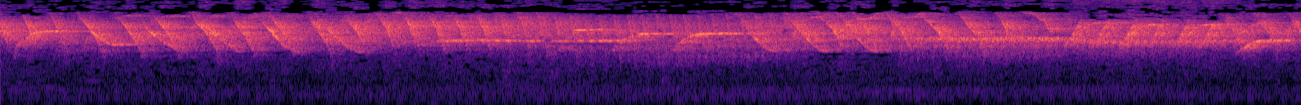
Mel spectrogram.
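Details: Canary song heard as a thick, unbroken mass of high trills and slurred whistles, crowded and overlapping throughout.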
